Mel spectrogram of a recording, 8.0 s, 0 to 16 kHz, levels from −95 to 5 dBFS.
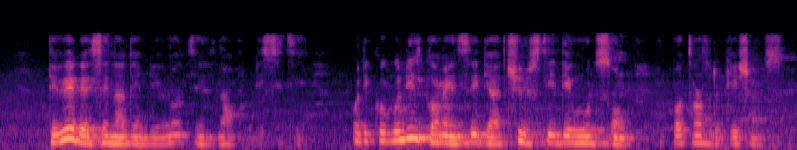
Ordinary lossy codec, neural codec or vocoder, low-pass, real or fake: none; codec, 16 kHz, 2 kbps, FunCodec, trained on Chinese and English, 25 frames a second; 7.2 kHz; fake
